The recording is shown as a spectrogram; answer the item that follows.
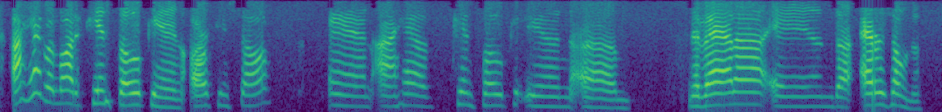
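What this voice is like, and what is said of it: Charming Southern American accent. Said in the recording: “you've got that charming accent that makes me think that you possibly were from a little bit further south in the country”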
